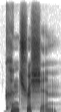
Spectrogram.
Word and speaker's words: contrition: One more time, contrition. The stress is on that middle syllable, tri, contrition.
